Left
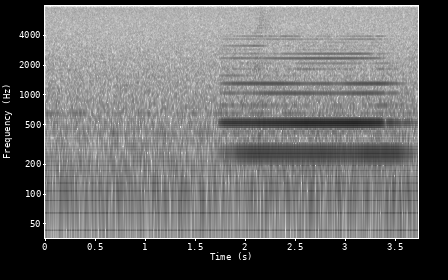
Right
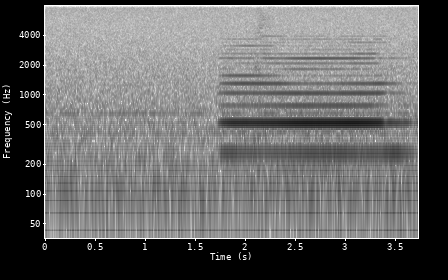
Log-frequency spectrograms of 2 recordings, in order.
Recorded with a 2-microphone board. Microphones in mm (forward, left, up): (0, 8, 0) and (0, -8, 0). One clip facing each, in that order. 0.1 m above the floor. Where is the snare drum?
I don't hear a snare drum.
